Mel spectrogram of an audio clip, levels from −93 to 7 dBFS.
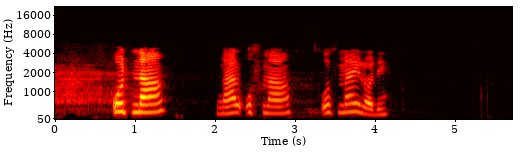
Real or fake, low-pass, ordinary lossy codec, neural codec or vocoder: fake; 7.2 kHz; MP3, 24 kbps; vocoder, 24 kHz, 100 mel bands, Vocos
